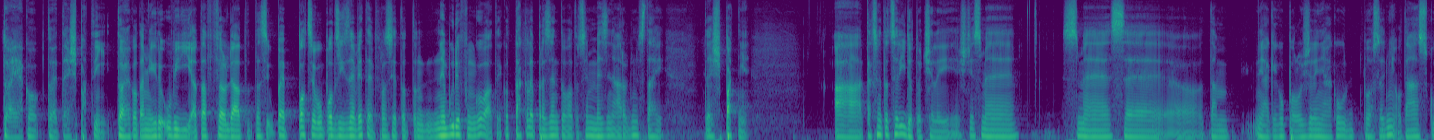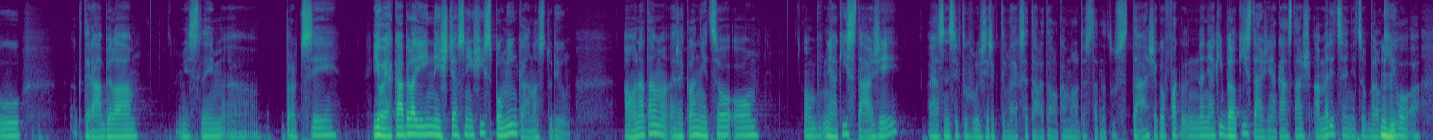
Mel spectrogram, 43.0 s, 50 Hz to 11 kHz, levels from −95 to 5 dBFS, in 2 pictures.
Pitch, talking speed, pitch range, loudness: 115 Hz, 155 wpm, 110-125 Hz, -34 LUFS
